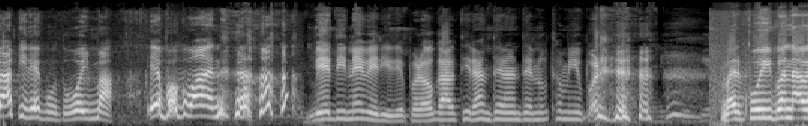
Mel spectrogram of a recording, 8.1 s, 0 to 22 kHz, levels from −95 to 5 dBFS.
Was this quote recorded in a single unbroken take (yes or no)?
no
